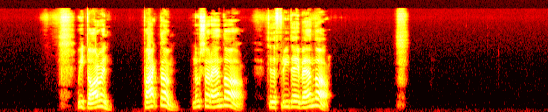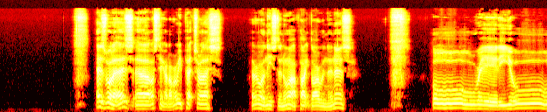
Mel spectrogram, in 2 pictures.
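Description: A young man talks calmly and close to a microphone, in bursts with pauses.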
